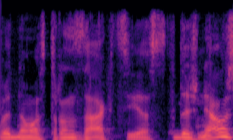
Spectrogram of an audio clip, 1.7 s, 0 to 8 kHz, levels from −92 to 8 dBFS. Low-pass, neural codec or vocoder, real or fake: 7.2 kHz; none; real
